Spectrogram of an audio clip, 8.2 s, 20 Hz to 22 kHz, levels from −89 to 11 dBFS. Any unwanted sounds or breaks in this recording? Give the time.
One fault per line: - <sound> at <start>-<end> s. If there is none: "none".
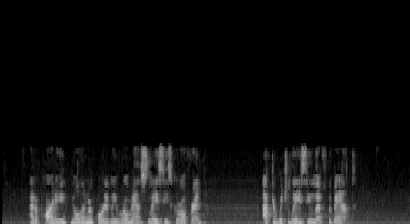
none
